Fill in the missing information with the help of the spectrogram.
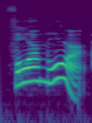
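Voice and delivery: high, loud eager call; excited shout. A narrator's reading. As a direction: shout it gleefully. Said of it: "I say".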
